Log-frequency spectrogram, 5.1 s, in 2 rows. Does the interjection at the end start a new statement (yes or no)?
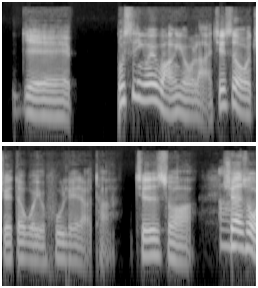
no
